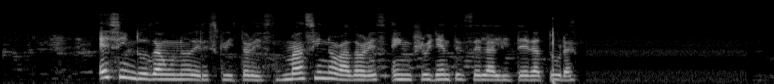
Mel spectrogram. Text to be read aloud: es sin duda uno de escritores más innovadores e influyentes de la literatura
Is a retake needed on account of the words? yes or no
no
